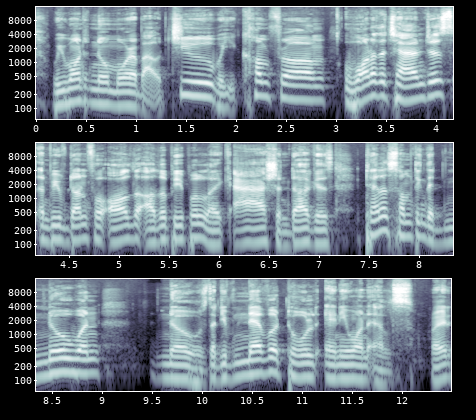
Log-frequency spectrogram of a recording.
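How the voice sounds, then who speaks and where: Over a silent background in a very clean recording, a man with an Indian accent talks at a moderate pace in a medium pitch with lively intonation. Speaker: podcast co-host, head of product. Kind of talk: casual chat.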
